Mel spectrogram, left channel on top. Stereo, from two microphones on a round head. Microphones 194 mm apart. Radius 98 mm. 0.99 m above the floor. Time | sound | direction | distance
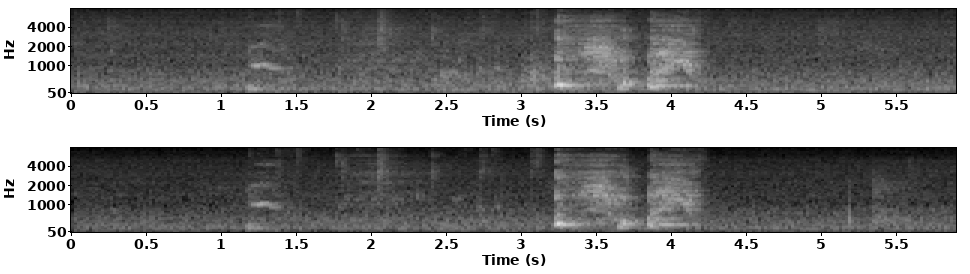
1.2 | a cough | 20° right (ahead or behind) | 2 m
